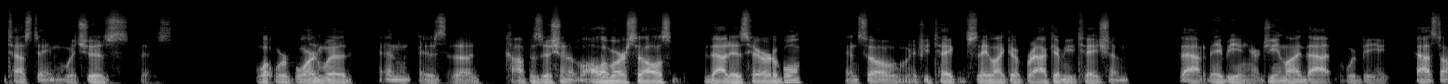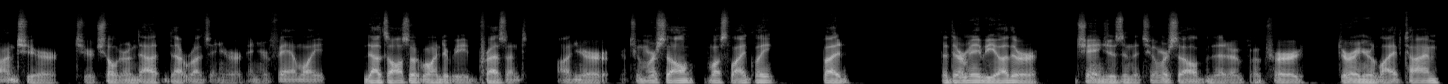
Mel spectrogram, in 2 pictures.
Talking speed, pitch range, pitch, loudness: 175 wpm, 70-85 Hz, 75 Hz, -24 LUFS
